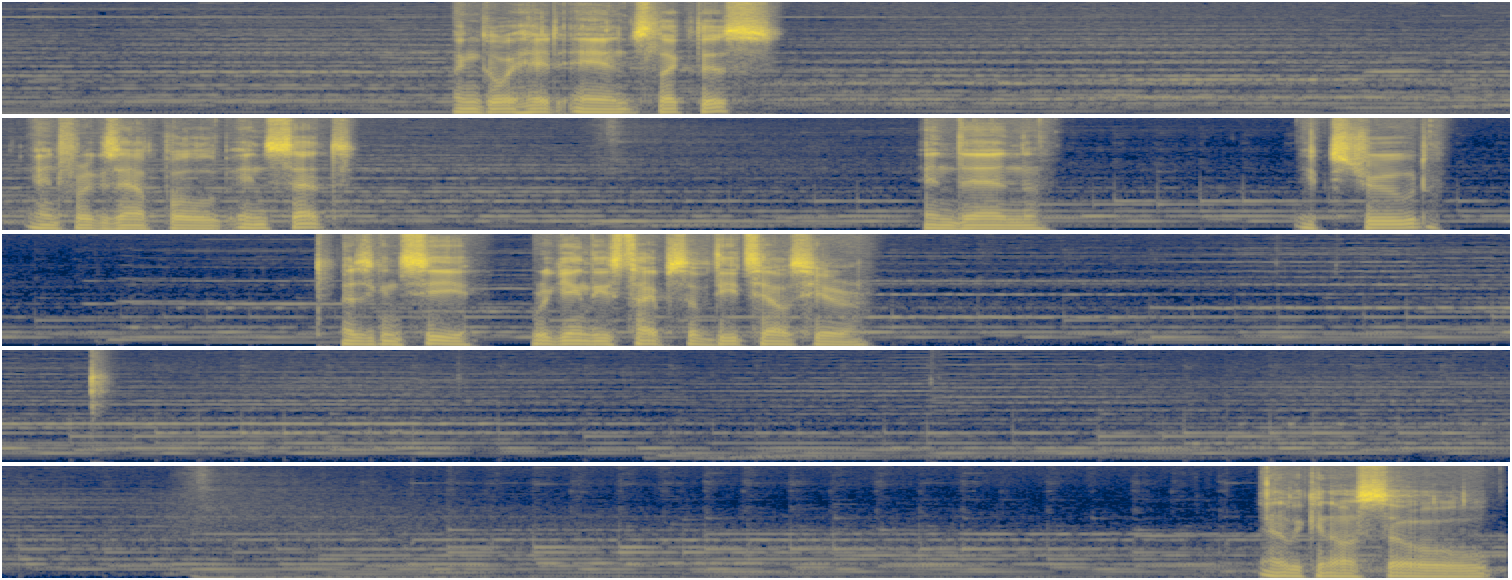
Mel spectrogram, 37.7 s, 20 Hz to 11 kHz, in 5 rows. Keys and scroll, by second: 0.7 `, 1.0 4, 8.9 ctrl+space, 14.2 shift+space, 17.0 4, 22.8 space, 23.4 F4, 27.4 1, 35.0 `, 35.3 2.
